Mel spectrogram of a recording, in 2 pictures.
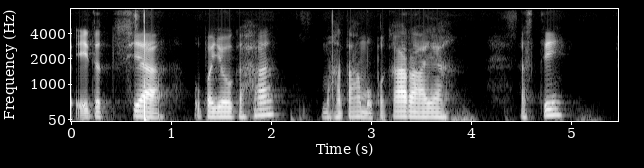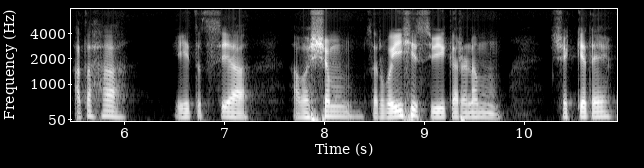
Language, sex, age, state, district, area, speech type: Sanskrit, male, 30-45, Karnataka, Uttara Kannada, rural, spontaneous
